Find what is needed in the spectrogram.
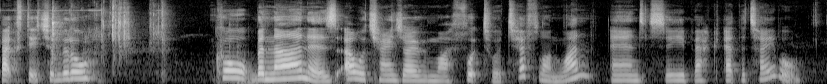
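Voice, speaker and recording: A woman with an Australian accent talks at a fairly slow pace, her pitch swinging very widely. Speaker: sewing teacher. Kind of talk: tutorial. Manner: casual.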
